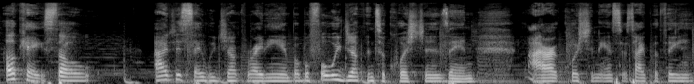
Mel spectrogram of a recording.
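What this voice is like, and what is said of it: Slightly hoarse voice. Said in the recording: “I'm a little hoarse,”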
